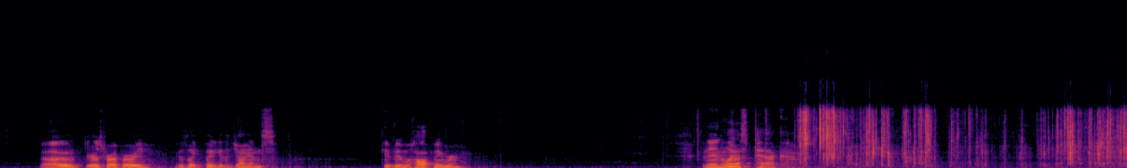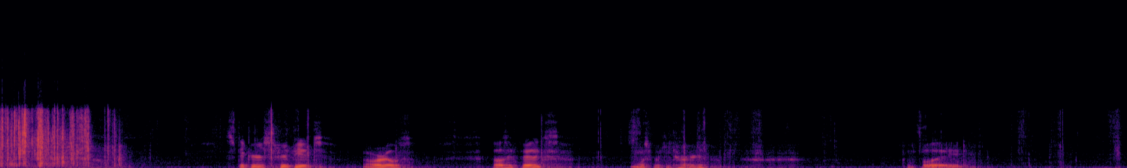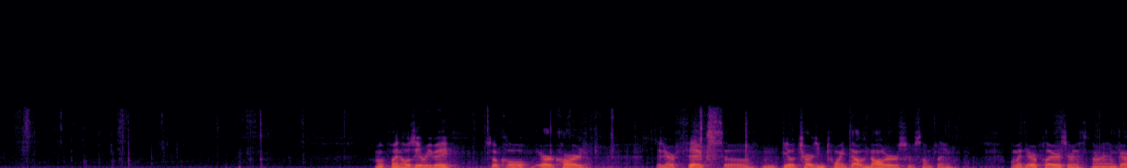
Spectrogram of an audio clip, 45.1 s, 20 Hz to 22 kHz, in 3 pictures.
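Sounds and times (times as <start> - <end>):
trading cards clicking and rustling: 9.1 - 16.8, 37.4 - 40.1
wrapper and cards crinkling: 9.2 - 18.0, 28.3 - 34.3.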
